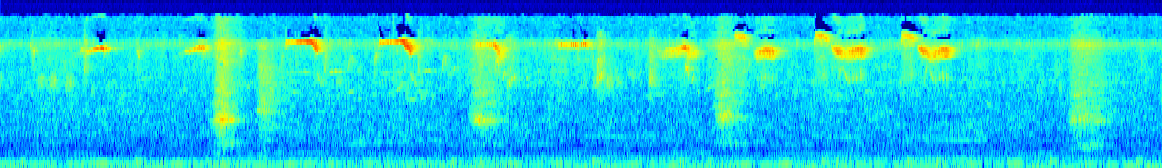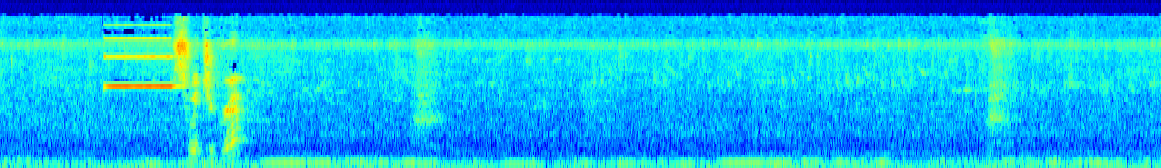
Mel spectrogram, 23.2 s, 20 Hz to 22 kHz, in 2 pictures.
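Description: Steel clubbell swung side to side in a workout, with a short breathy swish every two to three seconds and a louder whoosh about 14 seconds in. Birds chirp over a low steady rumble, and a single short high beep sounds about 13 seconds in.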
